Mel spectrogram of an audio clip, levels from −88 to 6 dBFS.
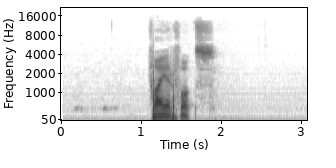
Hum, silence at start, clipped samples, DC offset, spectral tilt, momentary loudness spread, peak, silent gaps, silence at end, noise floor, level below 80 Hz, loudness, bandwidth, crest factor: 50 Hz at -45 dBFS; 1.1 s; under 0.1%; under 0.1%; -5.5 dB/octave; 8 LU; -2 dBFS; none; 1.15 s; -61 dBFS; -40 dBFS; -22 LUFS; 15 kHz; 24 dB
